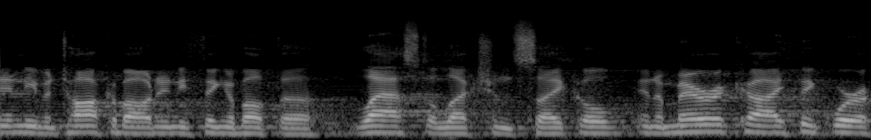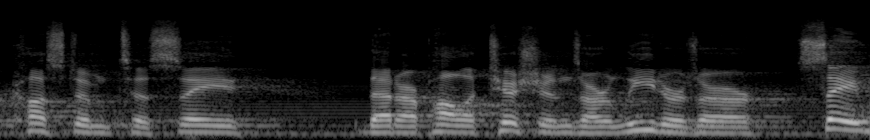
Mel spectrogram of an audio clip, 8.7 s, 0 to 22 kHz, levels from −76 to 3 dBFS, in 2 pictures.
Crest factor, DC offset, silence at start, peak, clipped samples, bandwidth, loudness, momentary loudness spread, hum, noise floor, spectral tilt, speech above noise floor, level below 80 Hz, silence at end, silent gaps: 18 dB; under 0.1%; 0 s; -12 dBFS; under 0.1%; 14.5 kHz; -30 LUFS; 7 LU; none; -50 dBFS; -5 dB/octave; 21 dB; -68 dBFS; 0 s; none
